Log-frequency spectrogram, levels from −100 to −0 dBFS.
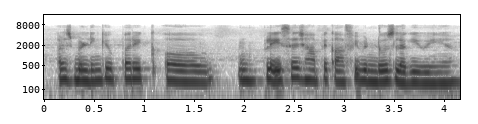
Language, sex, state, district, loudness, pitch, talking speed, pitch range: Hindi, female, Uttarakhand, Tehri Garhwal, -26 LUFS, 180 Hz, 215 wpm, 170-195 Hz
